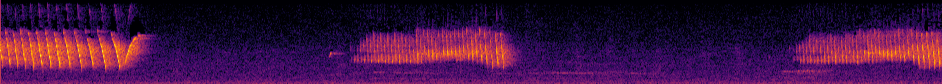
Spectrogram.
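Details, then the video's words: Canary singing in bursts: a rapid buzzy trill of high notes for nearly two seconds, a pause, a rolling warble around the middle, another pause, then a further fast trill at the end. "Canary bird | o canário canta muito bem"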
